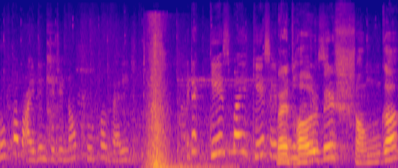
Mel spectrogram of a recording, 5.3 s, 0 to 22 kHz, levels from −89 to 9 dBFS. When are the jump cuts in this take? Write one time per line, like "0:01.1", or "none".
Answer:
0:02.3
